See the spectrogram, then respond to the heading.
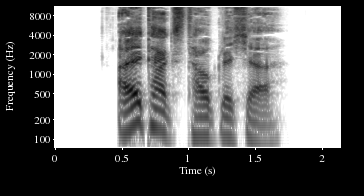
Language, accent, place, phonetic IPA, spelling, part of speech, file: German, Germany, Berlin, [ˈaltaːksˌtaʊ̯klɪçɐ], alltagstauglicher, adjective, De-alltagstauglicher.ogg
- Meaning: 1. comparative degree of alltagstauglich 2. inflection of alltagstauglich: strong/mixed nominative masculine singular 3. inflection of alltagstauglich: strong genitive/dative feminine singular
